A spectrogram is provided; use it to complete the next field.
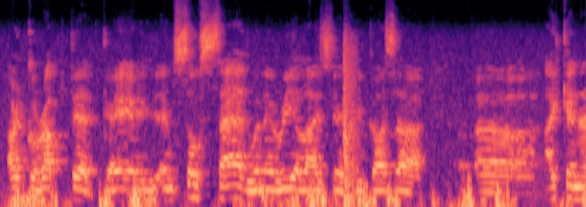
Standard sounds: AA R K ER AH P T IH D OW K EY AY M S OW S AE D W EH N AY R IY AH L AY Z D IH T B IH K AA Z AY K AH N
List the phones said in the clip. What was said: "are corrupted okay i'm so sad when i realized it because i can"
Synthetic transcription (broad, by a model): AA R K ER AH P T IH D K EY AY M S OW S AE D W EH N AY R IY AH L AY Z IH T B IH K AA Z AY K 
